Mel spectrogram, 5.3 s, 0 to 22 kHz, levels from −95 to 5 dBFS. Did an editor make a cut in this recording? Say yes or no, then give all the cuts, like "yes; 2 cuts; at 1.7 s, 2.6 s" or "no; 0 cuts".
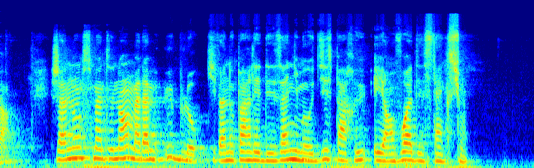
no; 0 cuts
